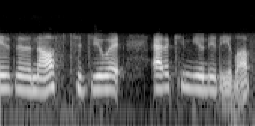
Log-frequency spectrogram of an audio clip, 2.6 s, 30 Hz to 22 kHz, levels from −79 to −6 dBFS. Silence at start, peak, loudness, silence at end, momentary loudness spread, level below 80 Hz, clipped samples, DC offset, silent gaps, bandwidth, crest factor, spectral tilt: 0 s; 0 dBFS; -20 LUFS; 0.05 s; 7 LU; -58 dBFS; under 0.1%; under 0.1%; none; 4 kHz; 20 dB; -7 dB/octave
